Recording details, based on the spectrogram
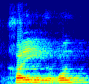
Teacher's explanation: خیرون، خا موٹا، یا ساکن بیچ میں ہے اور باریک ہے. را کے اوپر 2 پیش کی تنوین ہے، اس لیے را بھی پہلے موٹا پڑا جائے گا. کنٹینیوئنگ کنڈیشن یعنی جاری رکھنے والے میں اس کو موٹا پڑھیں گے.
